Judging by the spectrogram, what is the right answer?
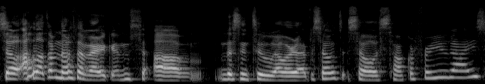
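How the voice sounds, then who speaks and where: A woman speaks with a high pitch and lively intonation. She keeps a moderate pace on a very clean recording with a silent background. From Morocco. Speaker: podcast host. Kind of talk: casual chat.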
